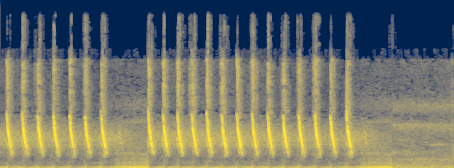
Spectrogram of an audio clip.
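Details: Bar-winged prinia singing in the ciblek semi style for luring and mastering: two rapid, regular series of high sharp chirps, each about a second long, over faint low hum.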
